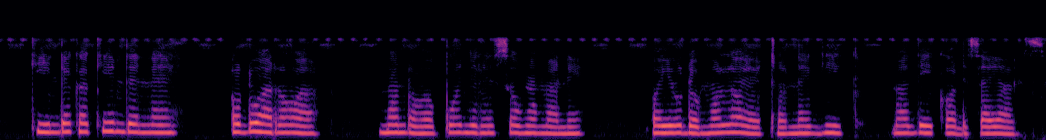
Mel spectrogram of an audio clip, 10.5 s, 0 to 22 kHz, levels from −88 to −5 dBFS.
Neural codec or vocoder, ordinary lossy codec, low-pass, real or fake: codec, 16 kHz, 4 kbps, FreqCodec, smaller model; none; 7.2 kHz; fake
